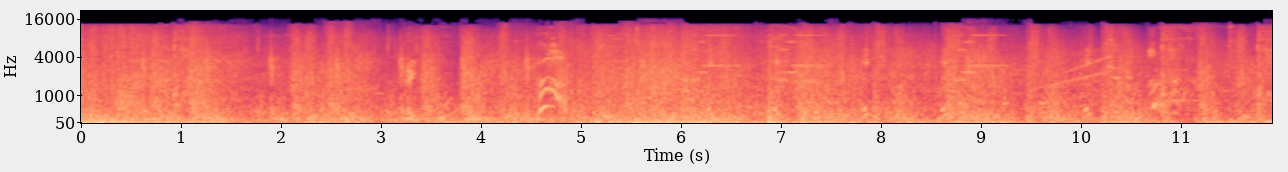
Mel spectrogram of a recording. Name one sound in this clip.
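Game weapons fire in rapid bursts.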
